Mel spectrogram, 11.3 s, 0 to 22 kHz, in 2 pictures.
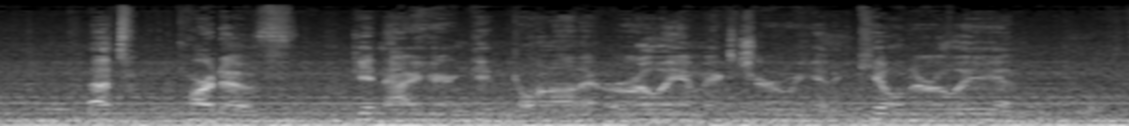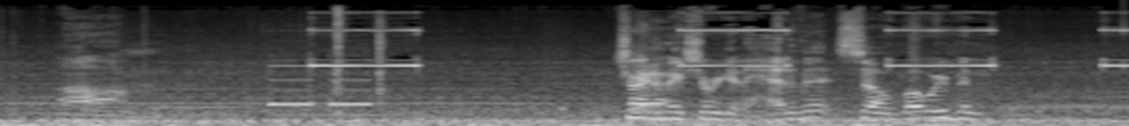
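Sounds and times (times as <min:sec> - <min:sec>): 
low steady tractor engine rumble: 0:00.0 - 0:11.2
speech: 0:00.5 - 0:05.4, 0:06.0 - 0:07.7, 0:08.8 - 0:10.8
tractor auto-steer system beeping: 0:07.0 - 0:07.8, 0:09.0 - 0:11.2.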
